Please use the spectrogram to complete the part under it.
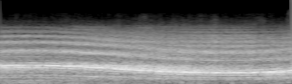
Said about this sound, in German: Ja, und kommt dann ganz auf die Sirene drauf an, also was für ein Todes ist, ob es Wasserschaden ist oder Luftangriff.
